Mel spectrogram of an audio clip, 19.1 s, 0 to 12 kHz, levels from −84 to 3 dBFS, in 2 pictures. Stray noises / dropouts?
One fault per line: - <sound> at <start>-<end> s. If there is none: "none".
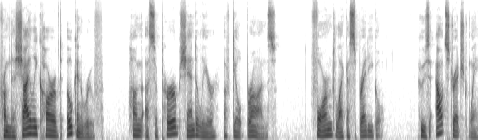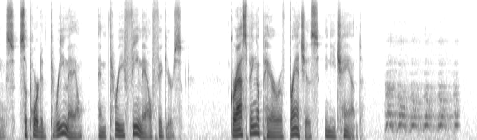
- bark at 17.2-18.8 s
